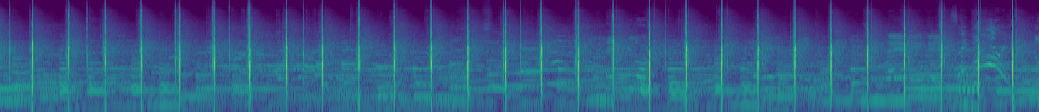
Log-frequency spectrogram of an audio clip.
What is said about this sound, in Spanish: Vamos a aplaudirle.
